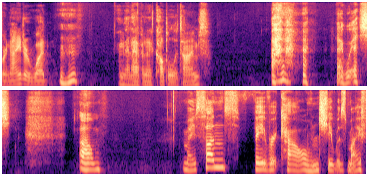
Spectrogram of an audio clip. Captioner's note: laughs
